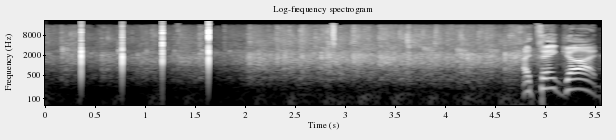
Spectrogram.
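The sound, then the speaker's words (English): A few sharp individual claps at first, then an audience breaks into steady, dense applause for the speakers that fills the room, with a voice starting to speak over it near the end. “And I just real quickly want to give them a round of applause if you would join me.”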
